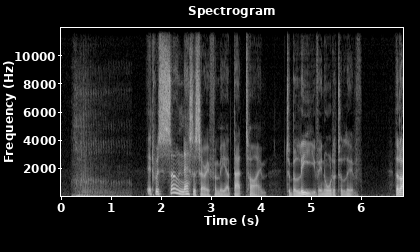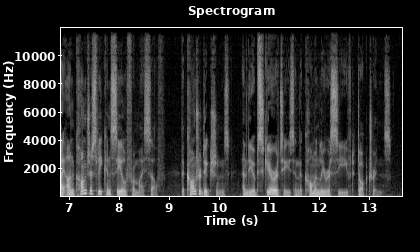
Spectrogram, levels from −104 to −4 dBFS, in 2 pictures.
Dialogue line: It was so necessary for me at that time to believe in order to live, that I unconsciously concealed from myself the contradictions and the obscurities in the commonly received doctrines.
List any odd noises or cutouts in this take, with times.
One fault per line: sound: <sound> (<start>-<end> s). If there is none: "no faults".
sound: breath (0.2-1.4 s)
